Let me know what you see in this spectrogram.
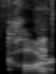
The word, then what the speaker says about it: Kerr: Because he says Carr. – It's spelled Kerr, it looks like, but he said Carr.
